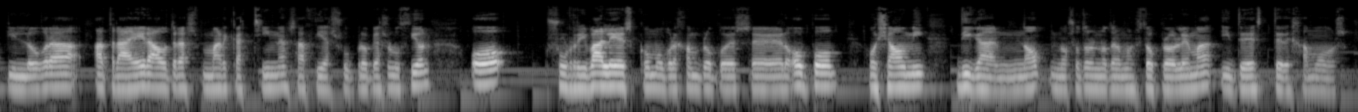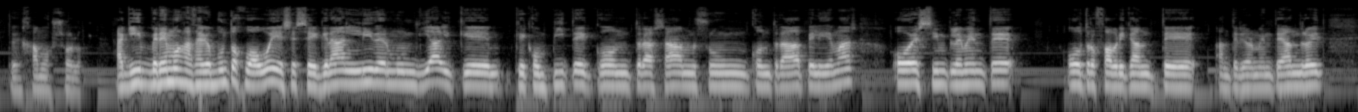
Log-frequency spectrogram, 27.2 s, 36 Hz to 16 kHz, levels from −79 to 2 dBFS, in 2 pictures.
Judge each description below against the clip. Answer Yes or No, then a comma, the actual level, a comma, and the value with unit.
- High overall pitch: No, medium, 140 Hz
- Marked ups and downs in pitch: No, average, 3.4 semitones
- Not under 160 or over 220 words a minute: No, average, 135 wpm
